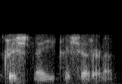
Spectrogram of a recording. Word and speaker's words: Krishnaika Sharana: When it is combined together, we pronounce it as Krishnaika Sharana.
